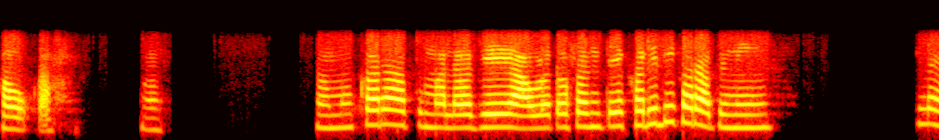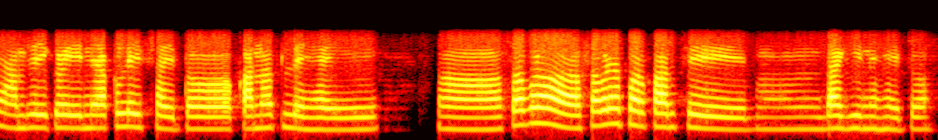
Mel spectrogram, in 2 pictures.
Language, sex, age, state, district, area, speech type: Marathi, female, 30-45, Maharashtra, Washim, rural, conversation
